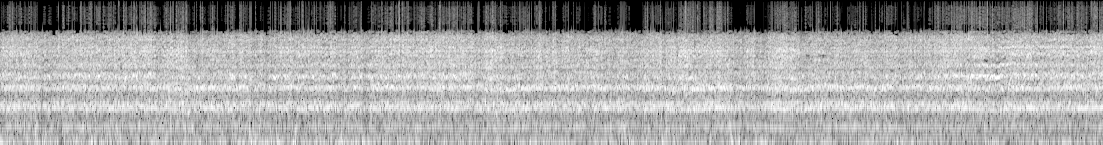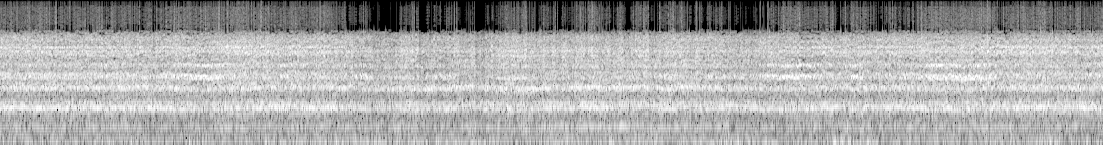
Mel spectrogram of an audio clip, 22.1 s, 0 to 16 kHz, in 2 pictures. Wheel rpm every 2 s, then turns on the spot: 230, 230, 230, 230, 230, 230, 230, 220, 230, 230, 230.
none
